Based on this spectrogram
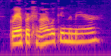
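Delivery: hesitant, halting, slightly high-pitched. Narrator reading a grandchild asking their grandpa a question, hesitant. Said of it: "I asked hesitantly".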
